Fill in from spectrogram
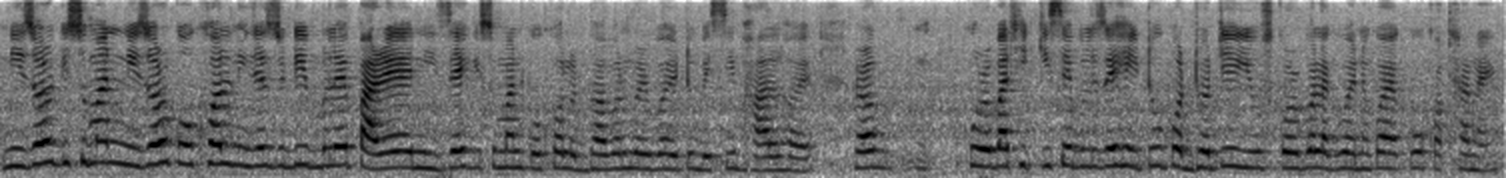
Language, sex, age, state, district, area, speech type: Assamese, female, 18-30, Assam, Nalbari, rural, spontaneous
